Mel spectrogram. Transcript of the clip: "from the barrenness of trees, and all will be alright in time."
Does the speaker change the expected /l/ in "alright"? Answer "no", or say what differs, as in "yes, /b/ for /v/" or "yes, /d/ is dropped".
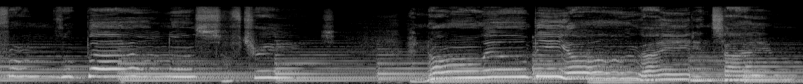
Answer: yes, /l/ is dropped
